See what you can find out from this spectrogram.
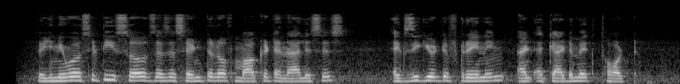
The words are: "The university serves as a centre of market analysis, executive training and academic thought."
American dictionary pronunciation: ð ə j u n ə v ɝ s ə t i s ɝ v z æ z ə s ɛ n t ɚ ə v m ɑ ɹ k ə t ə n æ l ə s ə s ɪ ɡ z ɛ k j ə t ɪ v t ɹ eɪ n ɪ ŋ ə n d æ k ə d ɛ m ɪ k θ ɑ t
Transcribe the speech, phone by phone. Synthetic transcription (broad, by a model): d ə j u n ə v ɝ s ə t i s ɝ v z æ z ə s ɛ n t ɚ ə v m ɑ ɹ k ə t ə n æ l ə s ə s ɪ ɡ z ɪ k j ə t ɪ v t ɹ eɪ n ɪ ŋ ə n d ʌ k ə d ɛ m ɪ k t ɑ t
